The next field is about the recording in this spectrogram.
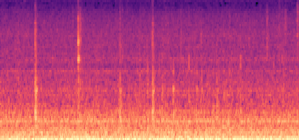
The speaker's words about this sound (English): Dead air. Just driving around the parking lot. I want to concentrate. It's hard to talk and then really, really concentrate.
